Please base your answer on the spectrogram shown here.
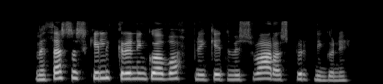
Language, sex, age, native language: Icelandic, female, 20-29, Icelandic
